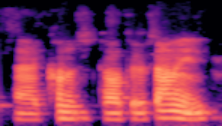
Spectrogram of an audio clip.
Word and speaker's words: Samhain: So Halloween in Irish stands for Samhain, somehow pronounced in Irish, Samhain.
